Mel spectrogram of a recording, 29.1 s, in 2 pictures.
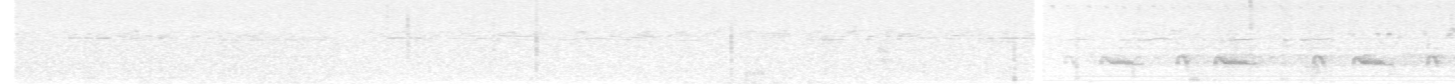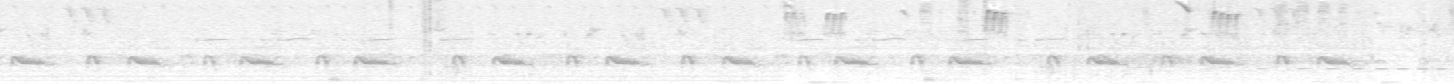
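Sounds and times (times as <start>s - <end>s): low steady hum: 0.2s - 29.0s
birds chirping: 0.6s - 29.0s
bird hooting: 10.6s - 29.0s.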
